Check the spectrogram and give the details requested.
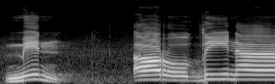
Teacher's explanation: نون پر ناک میں آواز پیدا نہیں کریں گے کیونکہ آگے حمزہ ہے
